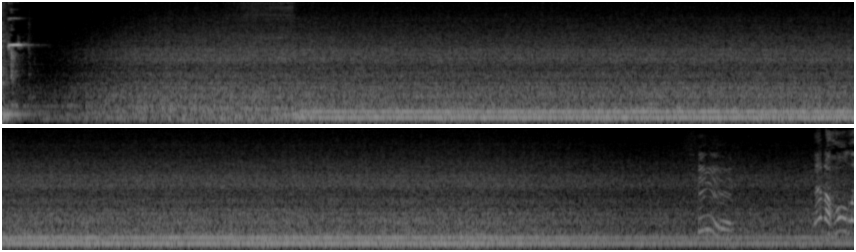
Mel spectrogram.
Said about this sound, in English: it's a microwave!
